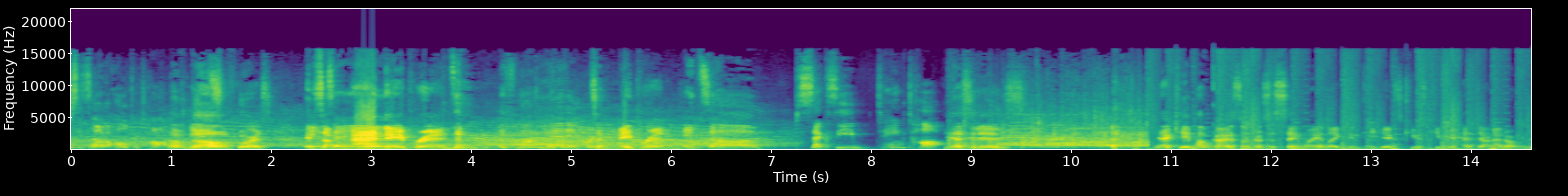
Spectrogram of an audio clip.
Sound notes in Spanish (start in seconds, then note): 0.0 abucheos de fondo; 3.9 más abucheos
